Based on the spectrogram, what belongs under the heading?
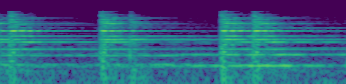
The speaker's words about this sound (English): And not only that, my father is at sea, a ship's bell.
